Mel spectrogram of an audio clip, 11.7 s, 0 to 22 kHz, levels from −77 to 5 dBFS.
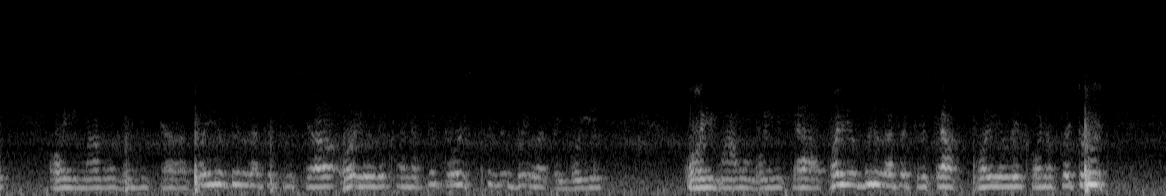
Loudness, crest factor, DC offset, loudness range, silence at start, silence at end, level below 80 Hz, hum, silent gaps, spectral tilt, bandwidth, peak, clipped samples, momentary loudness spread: -29 LUFS; 22 dB; under 0.1%; 6 LU; 0 s; 0 s; -50 dBFS; none; none; -11.5 dB/octave; 3.8 kHz; -8 dBFS; under 0.1%; 13 LU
